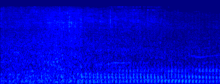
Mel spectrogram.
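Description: A group of Harley-Davidson motorcycles riding by, their V-twin engines running steadily.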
